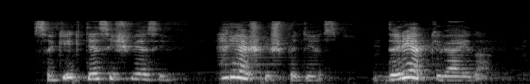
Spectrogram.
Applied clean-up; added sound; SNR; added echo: neural separator model SepFormer DNS4.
